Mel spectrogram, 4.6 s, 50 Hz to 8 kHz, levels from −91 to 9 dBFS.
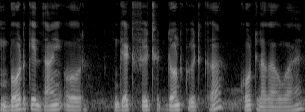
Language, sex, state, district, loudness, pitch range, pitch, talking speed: Hindi, male, Uttar Pradesh, Jyotiba Phule Nagar, -33 LUFS, 105-120 Hz, 115 Hz, 170 wpm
